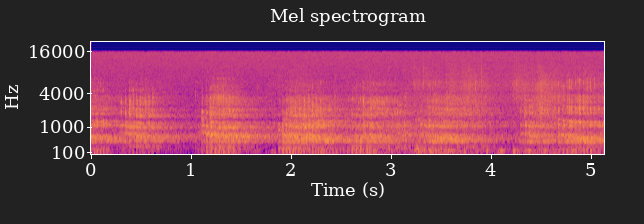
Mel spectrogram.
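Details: Fallow deer buck groaning during the autumn rut in forest, from a herd including albino and melanistic bucks; deep, belching groans repeat roughly once a second, each a short harmonic burst with brief gaps between.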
